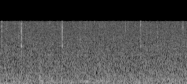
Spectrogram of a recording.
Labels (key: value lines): label: ambient
recorder: HydroMoth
